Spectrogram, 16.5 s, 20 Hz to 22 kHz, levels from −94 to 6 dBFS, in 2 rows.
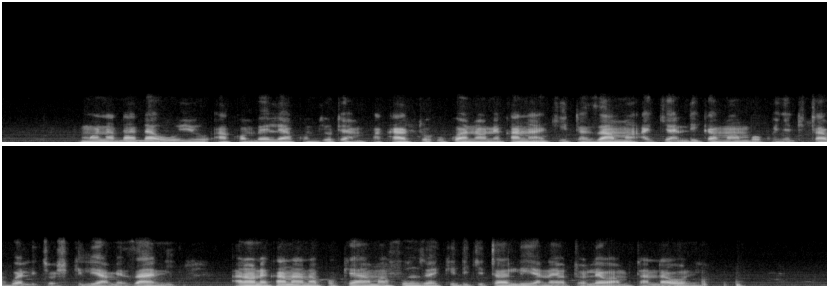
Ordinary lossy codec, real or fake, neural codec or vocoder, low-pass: Opus, 24 kbps; real; none; 7.2 kHz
